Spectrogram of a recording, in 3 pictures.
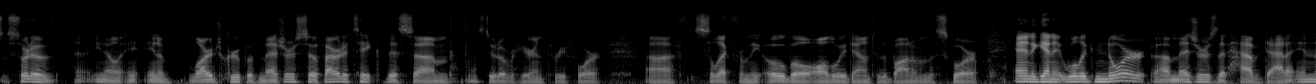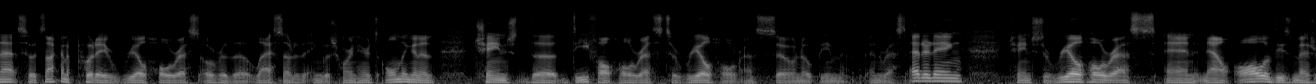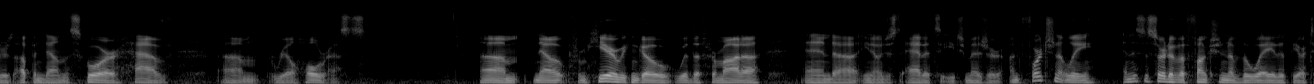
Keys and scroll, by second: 0.2 super+-, 28.9 super+=, 29.5 super+=, 30.2 super+=, 34.0-37.5 typing.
